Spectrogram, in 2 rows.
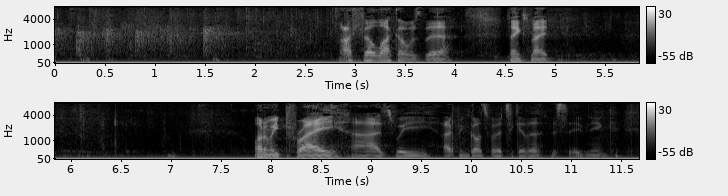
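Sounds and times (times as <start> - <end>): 
clapping: 0.0 - 3.0
speech: 2.9 - 5.2, 7.8 - 11.6.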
